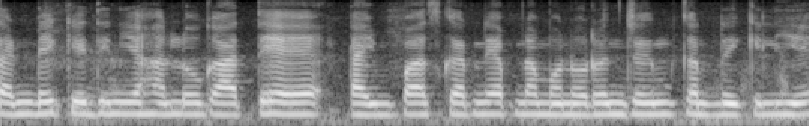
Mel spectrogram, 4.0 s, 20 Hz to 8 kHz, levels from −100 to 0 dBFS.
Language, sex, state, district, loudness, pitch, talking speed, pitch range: Hindi, female, Maharashtra, Gondia, -16 LUFS, 225 Hz, 280 wpm, 220-230 Hz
